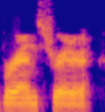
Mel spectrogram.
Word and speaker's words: Branstrator: full name underscore brand straighter um should come up I can spell it it's b-r-a-n-s-t-r-a-t-r to try to sound it out brand straighter uh but yeah I'm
